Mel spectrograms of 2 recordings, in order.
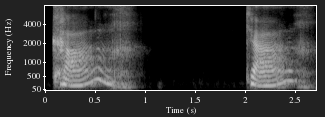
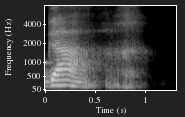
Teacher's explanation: Alors, je peux dire car, car, et puis je peux dire gare, car, gare. Je fais appel à ma gorge, ça va vibrer dans ma gorge. · Même position au niveau de ma bouche, c'est la même position, mais le K, pas de vibration, puis le G avec vibration.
